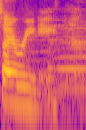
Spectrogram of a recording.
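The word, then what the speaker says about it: Cyrene: I'm so annoyed that they Her name is pronounced Sirene out of everything.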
